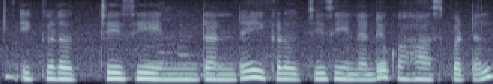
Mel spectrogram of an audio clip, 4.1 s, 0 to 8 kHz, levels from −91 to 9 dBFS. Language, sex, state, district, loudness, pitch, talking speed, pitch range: Telugu, female, Telangana, Karimnagar, -14 LUFS, 200 Hz, 130 wpm, 190-215 Hz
